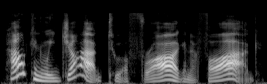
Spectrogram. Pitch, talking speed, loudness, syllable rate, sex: 190 Hz, 225 wpm, -17 LUFS, 4.1 syllables/s, female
